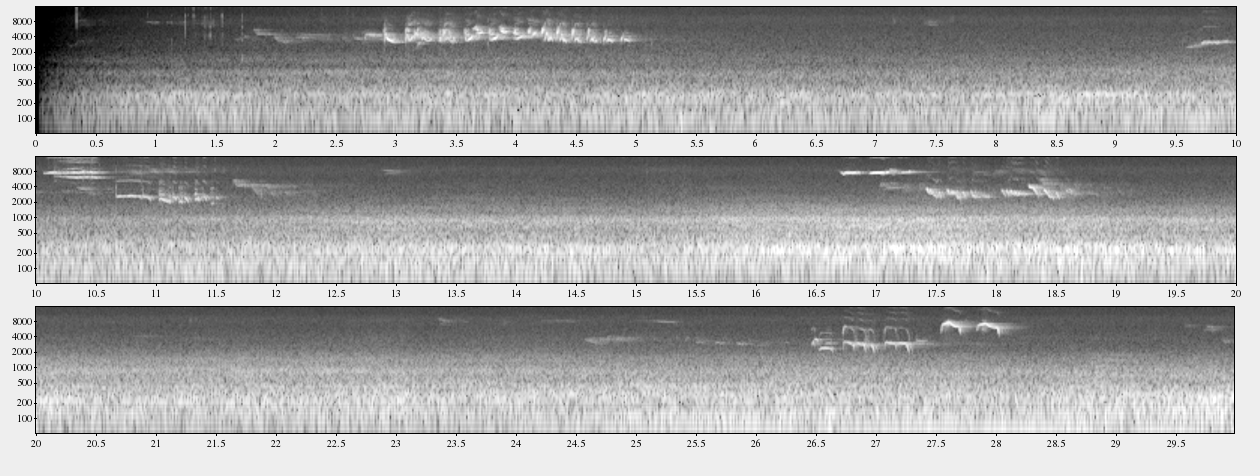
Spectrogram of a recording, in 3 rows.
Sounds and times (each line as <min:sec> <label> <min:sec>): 0:02.8 Robins singing 0:05.0
0:09.7 Robins singing 0:12.2
0:16.7 Robins singing 0:18.8
0:26.5 Robins singing 0:28.2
